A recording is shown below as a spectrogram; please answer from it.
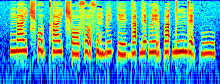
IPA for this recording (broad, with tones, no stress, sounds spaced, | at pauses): ŋ a˦ ɪ̯ t͡ɕʰ o̰˦˨ ʊ̯ kʰ a˦ ɪ̯ t͡ɕʰ ɔ˨ s ɔ̰˦˨ s ũ˦˨ b e˦ k e˨ ɪ̯ ɡ ä˦ ʔ ɡ ɛ˦ ʔ l ḛ˦˨ ɪ̯ p ä˦ ʔ d ĩ˦ d ɛ̰˦˨ k u˦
